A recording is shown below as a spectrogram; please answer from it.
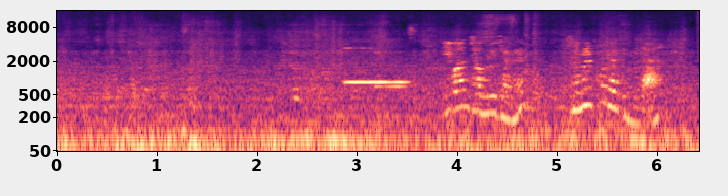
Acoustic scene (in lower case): bus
